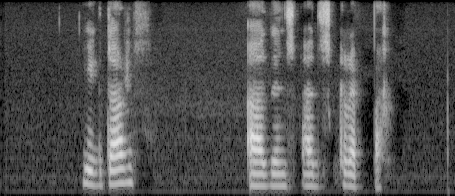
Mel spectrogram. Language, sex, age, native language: Icelandic, female, 18-19, Icelandic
